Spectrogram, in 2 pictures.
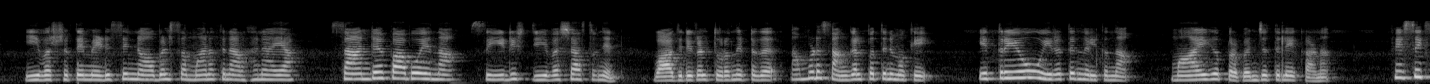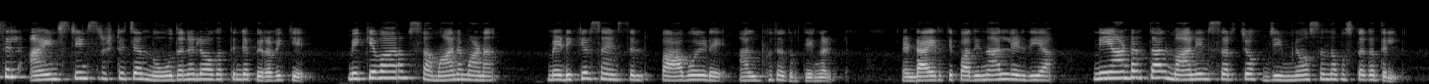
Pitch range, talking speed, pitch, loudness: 205-245 Hz, 90 wpm, 225 Hz, -20 LUFS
